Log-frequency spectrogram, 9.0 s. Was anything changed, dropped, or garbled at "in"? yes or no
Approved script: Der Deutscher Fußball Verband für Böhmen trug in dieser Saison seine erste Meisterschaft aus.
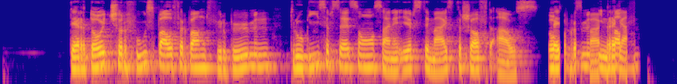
yes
